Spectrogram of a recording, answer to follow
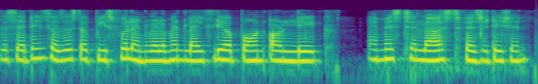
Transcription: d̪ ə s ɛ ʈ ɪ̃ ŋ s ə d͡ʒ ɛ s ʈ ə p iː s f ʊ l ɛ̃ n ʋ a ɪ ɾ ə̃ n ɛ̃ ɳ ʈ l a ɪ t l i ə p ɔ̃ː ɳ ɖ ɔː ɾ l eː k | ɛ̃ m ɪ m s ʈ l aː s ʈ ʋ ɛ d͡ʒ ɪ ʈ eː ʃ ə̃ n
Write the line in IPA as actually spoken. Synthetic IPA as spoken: d̪ ə s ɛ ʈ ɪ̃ ŋ s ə d͡ʒ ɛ s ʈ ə p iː s f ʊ l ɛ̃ n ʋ a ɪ ɾ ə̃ m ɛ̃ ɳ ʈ l a ɪ k l i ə p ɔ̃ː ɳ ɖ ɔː ɾ l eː k | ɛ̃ m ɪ s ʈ l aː s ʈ ʋ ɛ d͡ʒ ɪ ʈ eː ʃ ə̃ n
